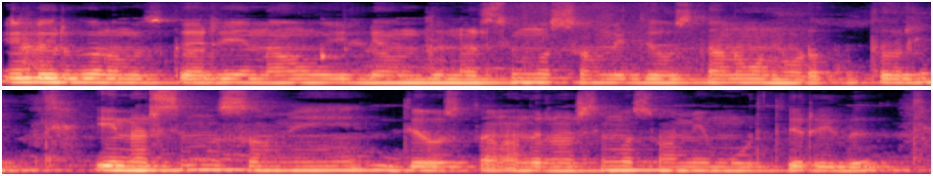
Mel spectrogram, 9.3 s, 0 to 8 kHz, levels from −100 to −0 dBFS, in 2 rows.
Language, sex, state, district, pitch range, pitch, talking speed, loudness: Kannada, male, Karnataka, Belgaum, 135-145 Hz, 140 Hz, 140 wpm, -18 LUFS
